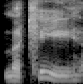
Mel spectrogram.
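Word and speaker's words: Makee: Well, it was titled Emergence, and in the opening scene, it's a flashback where we see a young McKee, and that's how they pronounce her name.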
